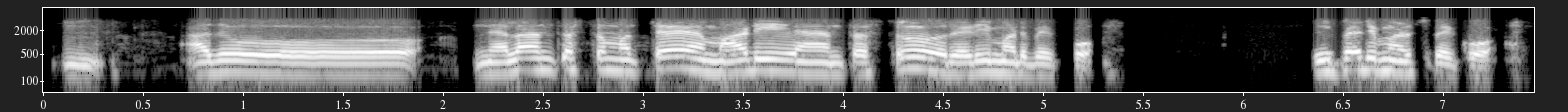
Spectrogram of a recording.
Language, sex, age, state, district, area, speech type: Kannada, male, 45-60, Karnataka, Tumkur, rural, conversation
